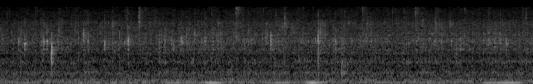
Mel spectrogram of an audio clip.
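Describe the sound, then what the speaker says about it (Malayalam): Garlic, ginger and green chilli sauté with softened onion for a Kerala-style chicken curry, giving a soft, steady sizzle with occasional light stirring clicks and no talking. "ഇതിലേക്ക് നമുക്ക് വെളുത്തുള്ളി, ഇഞ്ചി, പച്ചമുളക് എന്നിവ ഇട്ട് ഒന്ന് പൊടിക്കുകയാണ്"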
